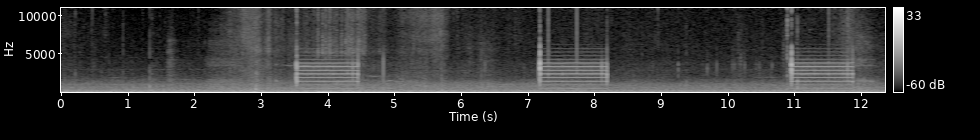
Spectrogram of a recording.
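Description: An outgoing telephone call rings with no answer. Three ringback tone bursts, each about a second long, are spaced by pauses of several seconds over a quiet background hum.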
